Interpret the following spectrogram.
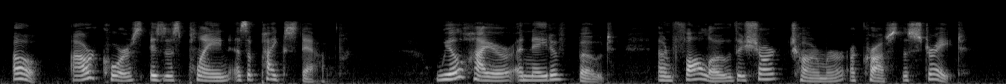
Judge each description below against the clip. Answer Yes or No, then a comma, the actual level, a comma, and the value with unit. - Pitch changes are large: No, average, 4.0 semitones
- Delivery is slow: Yes, slow, 130 wpm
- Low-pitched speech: No, high, 200 Hz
